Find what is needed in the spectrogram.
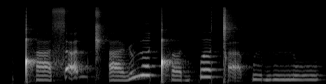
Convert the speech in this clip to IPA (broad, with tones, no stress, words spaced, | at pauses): ǃʰa˩sa̰˥dt͡ʃʼa˩ ɳʉ˥ɐ̯ǃʰɐ˩d pɐ˥ ǀa̰˩pɨ˩dnːu˩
